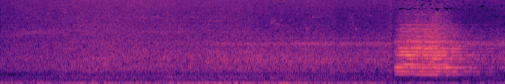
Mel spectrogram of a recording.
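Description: A train rumbles steadily with low, continuous mechanical noise as it starts moving again after a ten-minute stop for a repair, then a loud, sustained horn blasts near the end for about a second and a half. No one speaks.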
